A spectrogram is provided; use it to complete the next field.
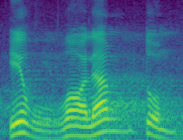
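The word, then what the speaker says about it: إِذ ظَّلَمْتُمْ: Contoh idzalamtum. Jadi dza tidak terbaca kata beliau hafizahullah. Dza dari hamzah langsung kita berpindah ke huruf dha. Ya, tidak terbaca lagi huruf dzalnya.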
